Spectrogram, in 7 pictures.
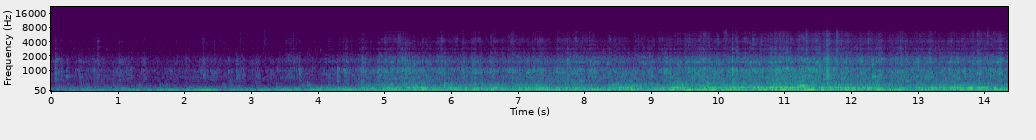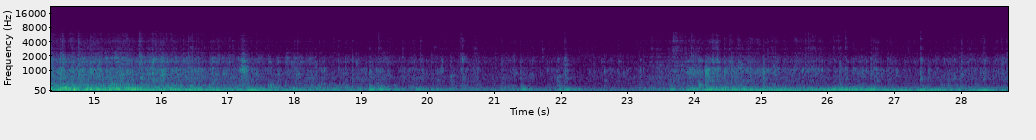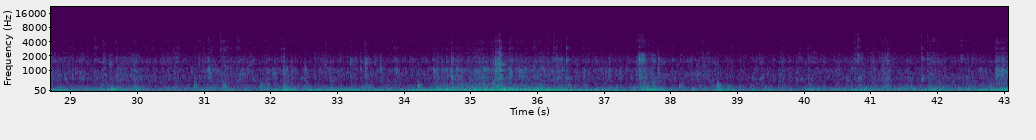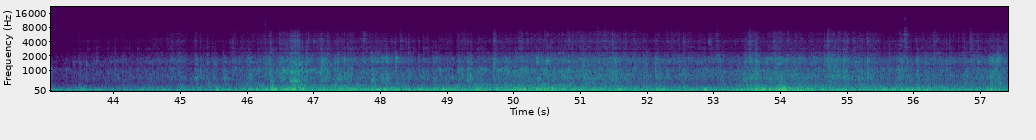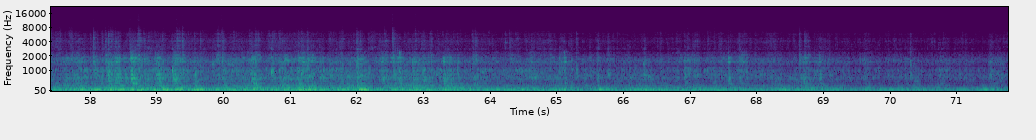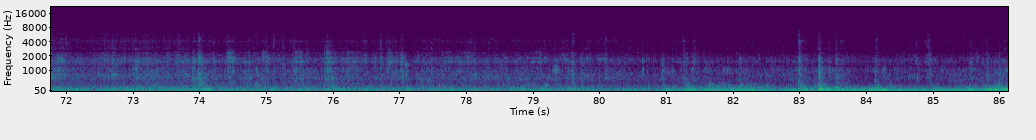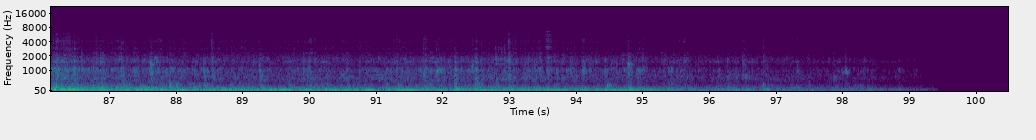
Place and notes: Utena, Lithuania, a piece of rusty wire
remains of the fence-wire surrounding the abandoned soviet era basin. contact mics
